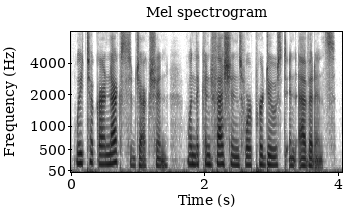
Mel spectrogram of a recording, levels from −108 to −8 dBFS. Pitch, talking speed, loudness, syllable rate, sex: 180 Hz, 175 wpm, -19 LUFS, 6.0 syllables/s, female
